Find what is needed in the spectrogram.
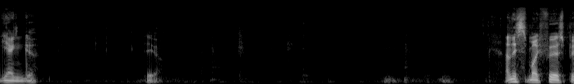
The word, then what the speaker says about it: Jenga: Interesting fact, I pronounced it Jenga until the age of about 21 when somebody corrected me and said it's Jenga, and I didn't believe them until...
